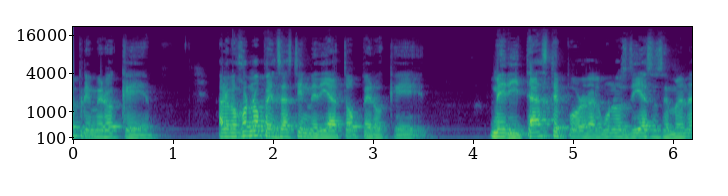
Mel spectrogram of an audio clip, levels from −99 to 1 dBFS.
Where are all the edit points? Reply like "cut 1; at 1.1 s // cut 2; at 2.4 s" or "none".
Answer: none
